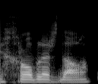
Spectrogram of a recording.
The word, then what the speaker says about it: Groblersdal: You have to roll your R. Gro, gro, gro. Right? Like a G sound. Our G sound goes and then our R sounds go so it's GR.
